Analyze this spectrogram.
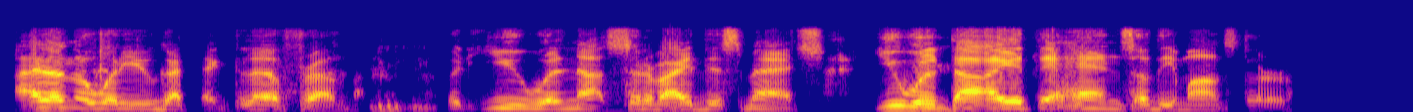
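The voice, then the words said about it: Imitates another person's voice. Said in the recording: “I don't know how good that impression was, but I tried.”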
